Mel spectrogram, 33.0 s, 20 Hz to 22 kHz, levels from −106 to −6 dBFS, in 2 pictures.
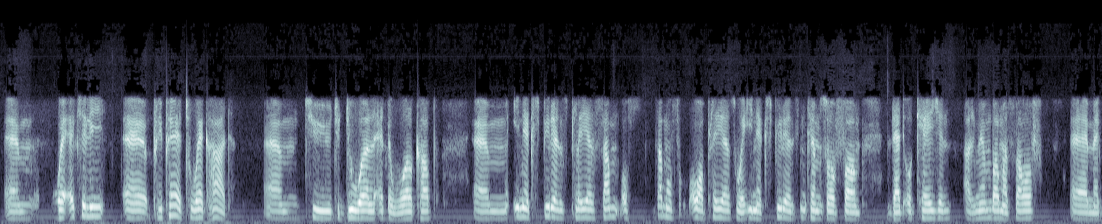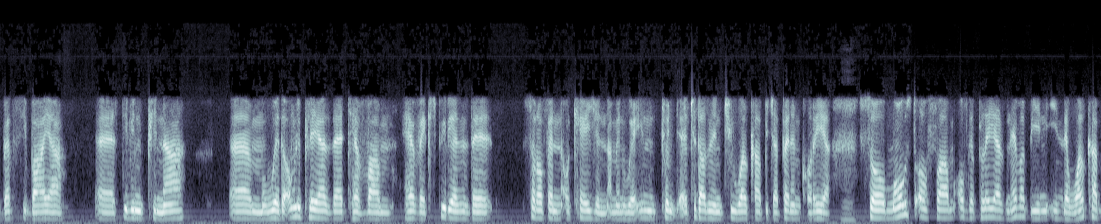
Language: English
